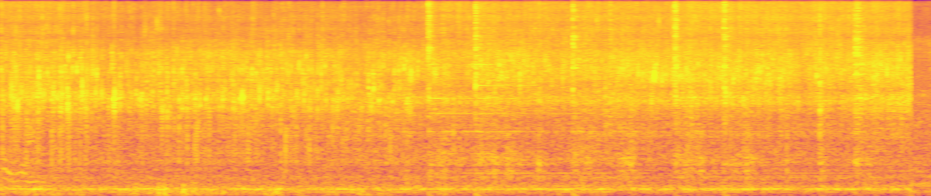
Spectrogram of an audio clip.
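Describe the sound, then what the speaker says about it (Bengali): Cinnamon, cardamom, whole spices and capsicum fry in hot oil with a loud, steady, close sizzle, with stirring scrapes running through it and no talking. "দারচিনি, ফোড়ন আর ক্যাপসিকাম, এটাকে ভালো করে ভেজে নিই"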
